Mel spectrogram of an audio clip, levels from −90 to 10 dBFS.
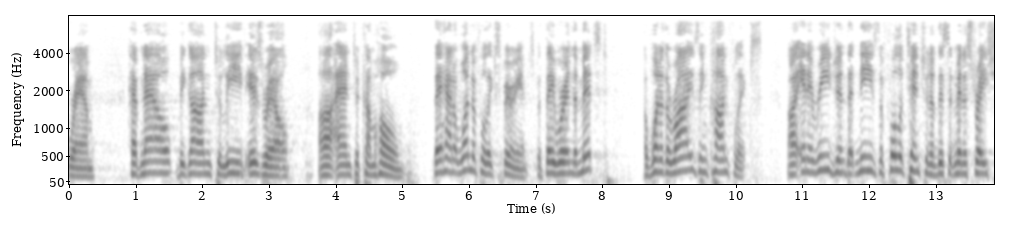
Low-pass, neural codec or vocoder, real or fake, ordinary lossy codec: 7.2 kHz; vocoder, 22.05 kHz, 80 mel bands, Vocos; fake; MP3, 32 kbps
